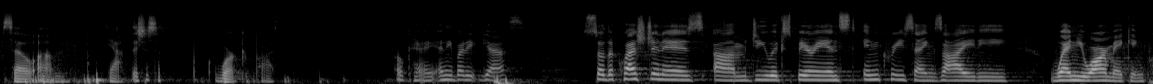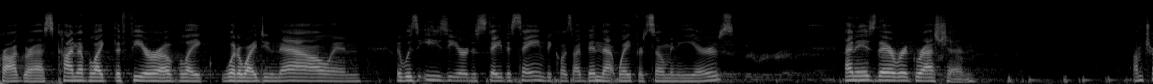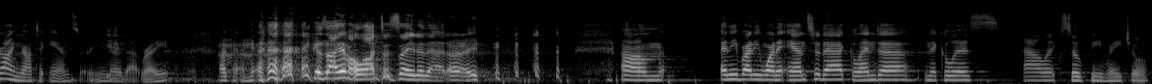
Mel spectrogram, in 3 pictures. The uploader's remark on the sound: This bonus episode features a live Q&A panel that was recorded at a recent CommuniCamp.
